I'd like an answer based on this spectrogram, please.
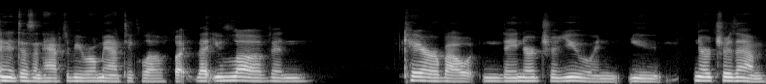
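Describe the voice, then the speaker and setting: In a very deep, low pitch, a woman speaks at a fairly slow pace with a monotone, flat intonation. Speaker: tarot card reader. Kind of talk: tarot reading. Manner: casual, relaxed.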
